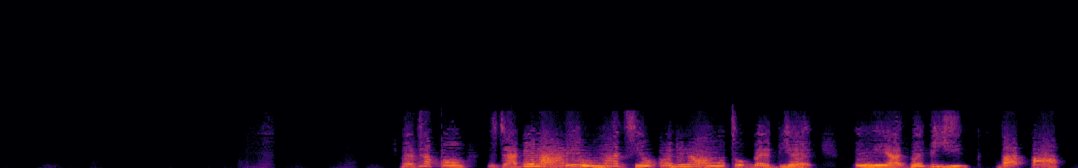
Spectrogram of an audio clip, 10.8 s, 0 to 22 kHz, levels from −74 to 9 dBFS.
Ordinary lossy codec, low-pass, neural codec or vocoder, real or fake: AAC, 24 kbps; 19.8 kHz; codec, 44.1 kHz, 0.9 kbps, DAC; fake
